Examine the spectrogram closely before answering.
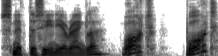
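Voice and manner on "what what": sharp, high, snapping delivery. The Dean reacts to the Senior Wrangler's refusal, snapping. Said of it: "Snapped the Dean".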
